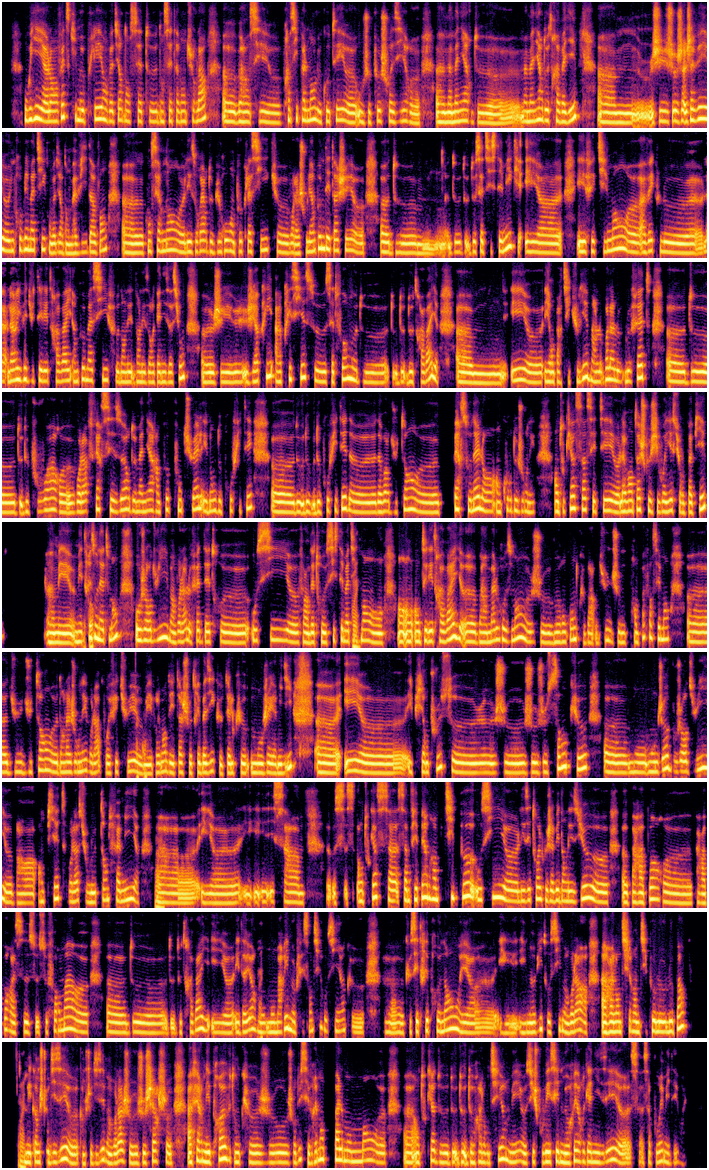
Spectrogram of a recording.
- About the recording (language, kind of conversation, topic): French, advice, Comment puis-je mieux séparer mon temps de travail de ma vie personnelle ?
- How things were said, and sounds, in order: drawn out: "Hem"; other background noise; stressed: "personnel"; drawn out: "heu"; stressed: "moment"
